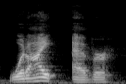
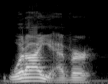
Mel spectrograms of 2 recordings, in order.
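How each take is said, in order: First: The airflow stops sharply in the throat between words. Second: The words flow together without any break.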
